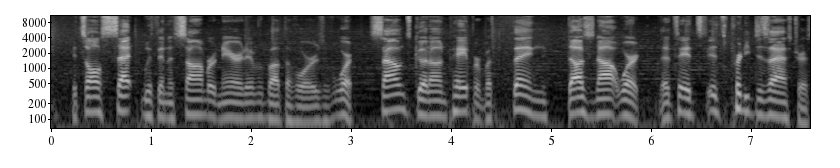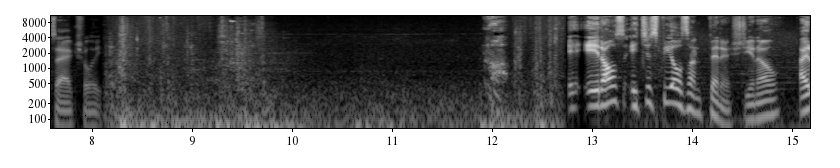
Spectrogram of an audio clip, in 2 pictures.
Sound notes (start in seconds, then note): 8.2 mecha clanging; 11.9 soldier grunting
